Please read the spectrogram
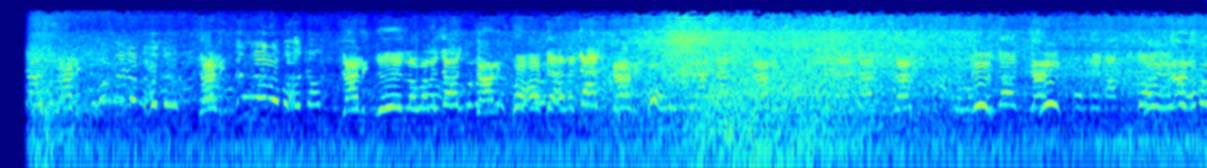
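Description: Voices of a beach-seine hauling crew calling and shouting over one another. Behind them is a steady surf wash with a low rumble, swelling as a wave washes in about seven seconds in.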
